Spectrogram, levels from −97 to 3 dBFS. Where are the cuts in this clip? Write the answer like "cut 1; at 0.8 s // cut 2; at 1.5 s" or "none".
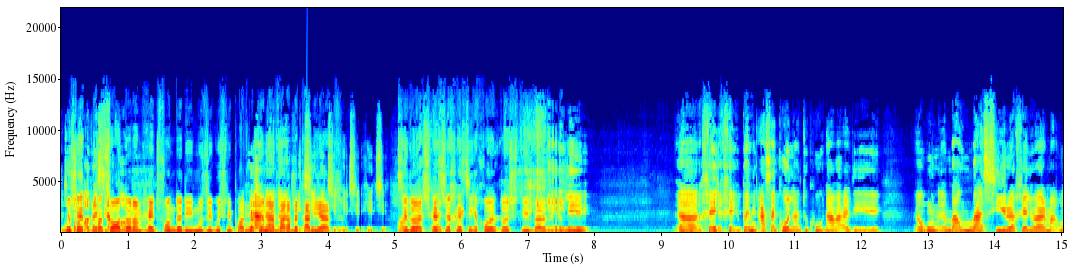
cut 1; at 5.0 s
